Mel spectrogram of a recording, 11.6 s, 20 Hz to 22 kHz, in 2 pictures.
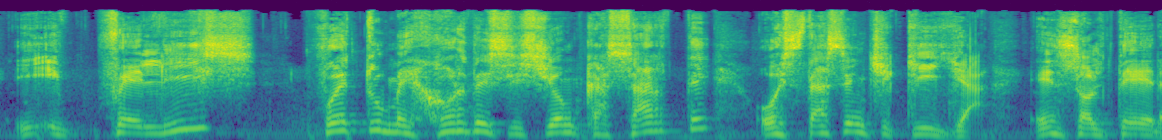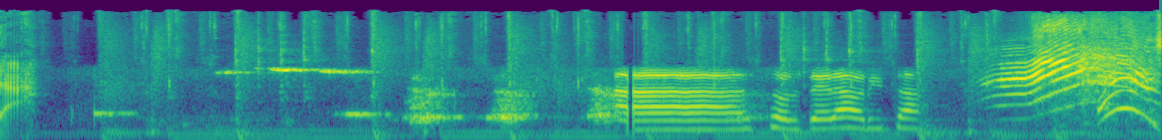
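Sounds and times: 
speech: 0.1 - 6.6, 8.3 - 10.6
small dog barking through a phone speaker: 7.5 - 9.0.

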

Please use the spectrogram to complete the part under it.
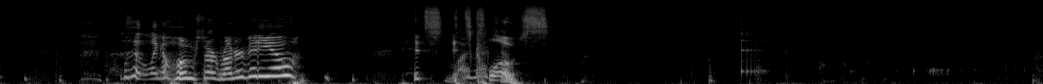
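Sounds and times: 
speech: 1.2 - 3.1, 4.1 - 5.6
beer being poured into a glass: 7.4 - 10.4.

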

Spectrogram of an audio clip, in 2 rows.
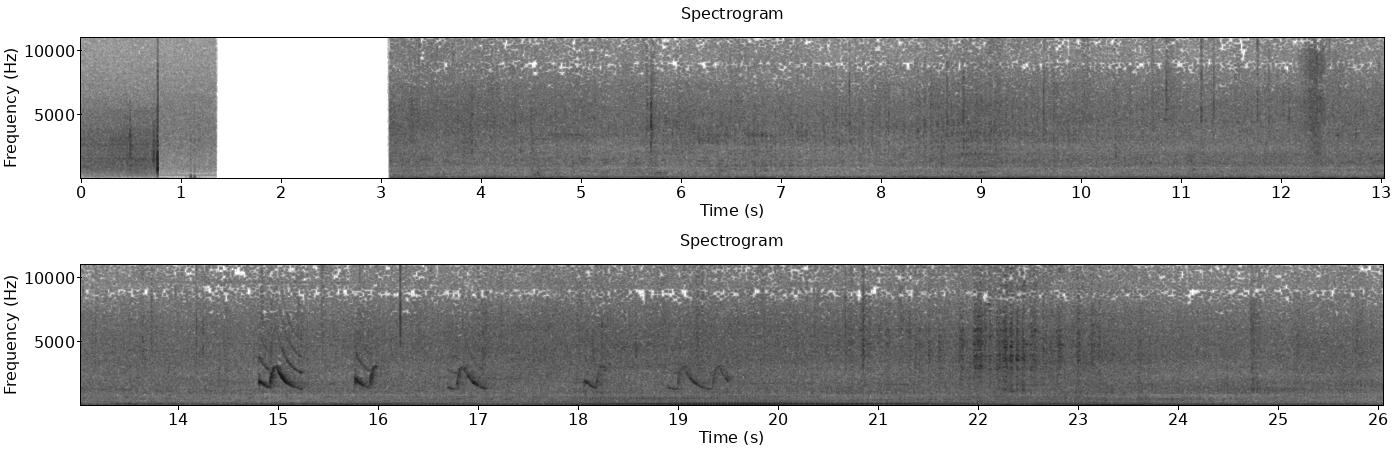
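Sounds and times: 
steady outdoor hiss of light summer rain: 0.0 - 1.3, 3.1 - 26.0
small three-wheeled moto taxi engine rumbling on brick side street in light rain: 3.1 - 26.0
short bird chirps in Oaxaca Mexico: 14.8 - 17.2, 18.0 - 19.7.

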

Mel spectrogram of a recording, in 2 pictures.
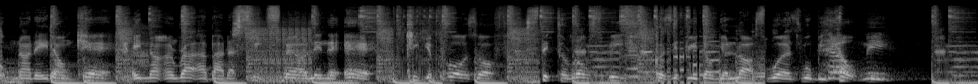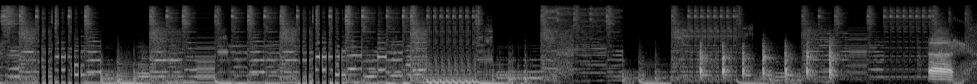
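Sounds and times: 
music: 0.0 - 8.5, 9.3 - 19.5
speech: 0.0 - 9.0
knocking on a door: 16.7 - 18.3.

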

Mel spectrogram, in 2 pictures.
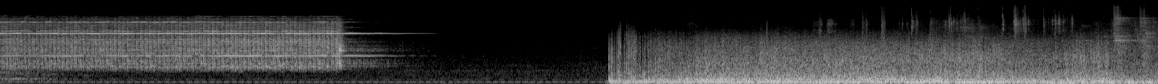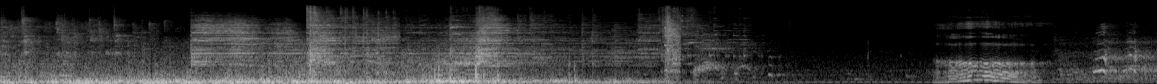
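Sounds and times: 
alarm clock bell ringing loudly: 0.0 - 4.4
huge roaring blast: 6.1 - 18.2
laughter: 21.2 - 23.1.

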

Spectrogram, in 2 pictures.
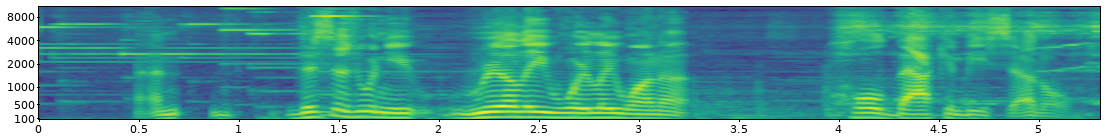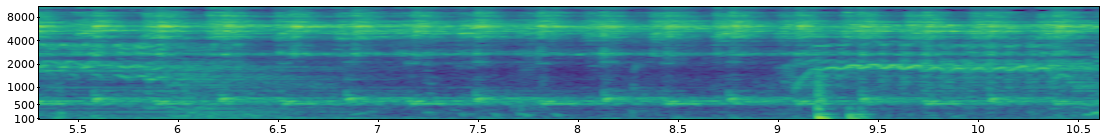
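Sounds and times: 
speech: 0.5 - 3.4, 4.0 - 5.5
rising tonal squeal: 3.1 - 10.6
horse whinnying: 5.0 - 6.8, 9.0 - 10.6
faint hoof-like thumps: 9.1 - 9.6.

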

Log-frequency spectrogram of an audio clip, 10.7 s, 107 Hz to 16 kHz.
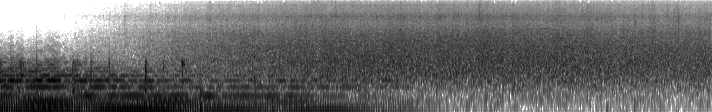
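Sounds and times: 
low rumbling hum: 0.0 - 6.4
river water flowing: 1.4 - 10.6.

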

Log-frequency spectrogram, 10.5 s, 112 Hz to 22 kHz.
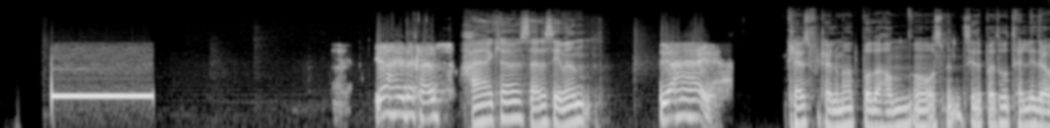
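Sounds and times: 
telephone ringing tone of an outgoing call: 0.5 - 1.6
speech: 3.8 - 7.3, 7.9 - 10.4.

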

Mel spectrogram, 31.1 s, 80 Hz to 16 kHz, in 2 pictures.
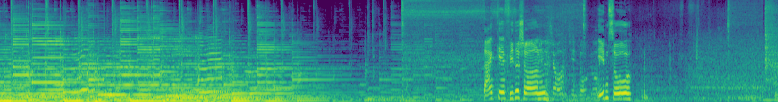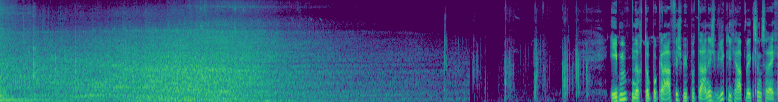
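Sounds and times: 
large bus engine idling and pulling away along a road in Lower Austria: 0.0 - 25.0
road traffic at a bus stop: 0.0 - 25.3
speech: 9.8 - 12.8, 27.8 - 31.1
crisp footsteps on pavement in a quieter street: 12.7 - 14.7, 24.3 - 27.6.

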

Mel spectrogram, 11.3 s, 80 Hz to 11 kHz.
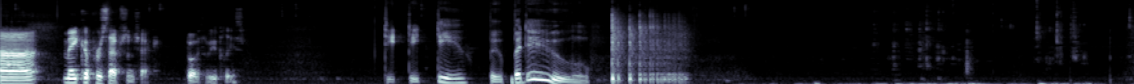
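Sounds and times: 
speech: 0.6 - 2.6, 3.8 - 6.0
small plastic dice clicking and rattling on a table: 6.1 - 7.0.

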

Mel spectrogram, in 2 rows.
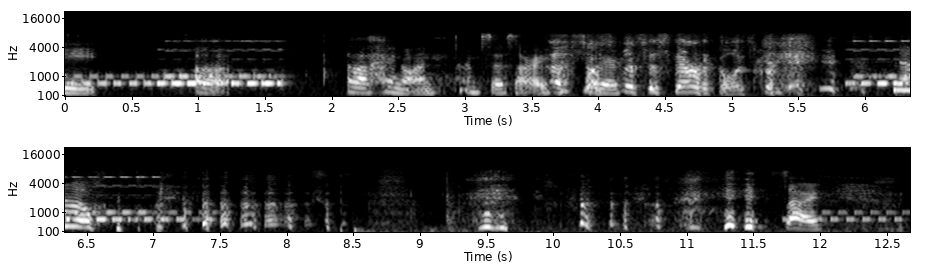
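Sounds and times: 
speech: 0.0 - 0.4, 1.0 - 1.4, 2.1 - 7.5, 8.2 - 12.6
phone ringing with electronic tones: 0.0 - 1.7, 5.8 - 7.7, 11.7 - 12.6
people laughing: 3.6 - 12.6.

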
